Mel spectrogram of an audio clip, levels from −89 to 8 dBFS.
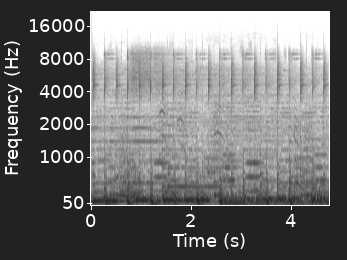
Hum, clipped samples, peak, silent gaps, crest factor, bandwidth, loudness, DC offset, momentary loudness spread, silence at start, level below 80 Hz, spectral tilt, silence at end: none; under 0.1%; -2 dBFS; none; 12 dB; 9.8 kHz; -15 LUFS; under 0.1%; 2 LU; 0 s; -20 dBFS; -7 dB/octave; 0 s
